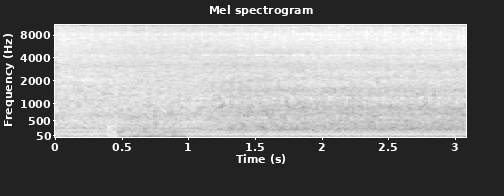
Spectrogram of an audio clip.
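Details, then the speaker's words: Kia Optima insurance-auction car with minor front-end damage, reported hail damage; low even idle rumble with a steady beat, no knocks, ticks or misses; engine sounds healthy. "Engine sounds healthy."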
